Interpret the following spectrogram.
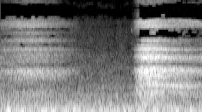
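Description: A man's breathing between sentences: a soft breath at the start and a louder breath from about a second and a half in.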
